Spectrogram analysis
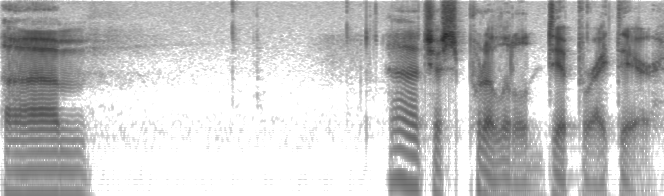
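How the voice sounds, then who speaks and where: Baritone man, very deep voice, bright and forceful, dead dry room, rambling how-to host. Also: big pitch swings, slow pace, dry recording. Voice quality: baritone, very low voice. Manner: rambling, self-interrupting explainer with mic tests. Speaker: ham radio tutorial host. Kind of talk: casual how-to demonstration. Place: heavily dampened home studio room.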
